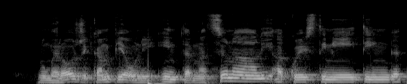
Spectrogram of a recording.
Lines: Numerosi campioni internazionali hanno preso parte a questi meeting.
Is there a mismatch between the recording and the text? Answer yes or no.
yes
